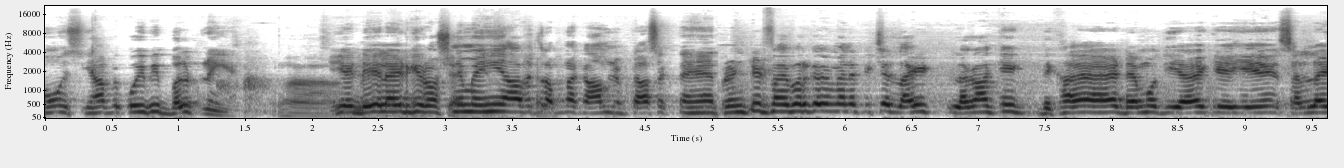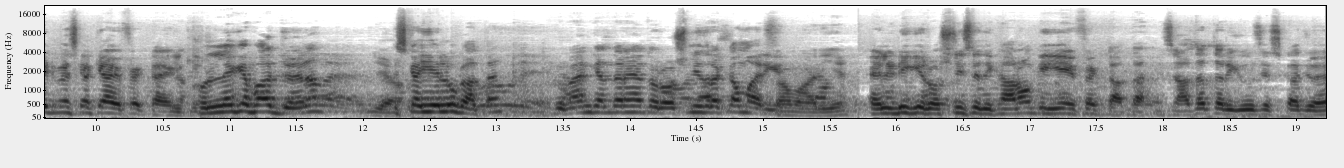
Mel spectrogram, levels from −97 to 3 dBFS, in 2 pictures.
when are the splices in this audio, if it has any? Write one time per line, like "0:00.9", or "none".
0:02.1
0:05.0
0:10.7
0:13.4
0:15.6
0:18.0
